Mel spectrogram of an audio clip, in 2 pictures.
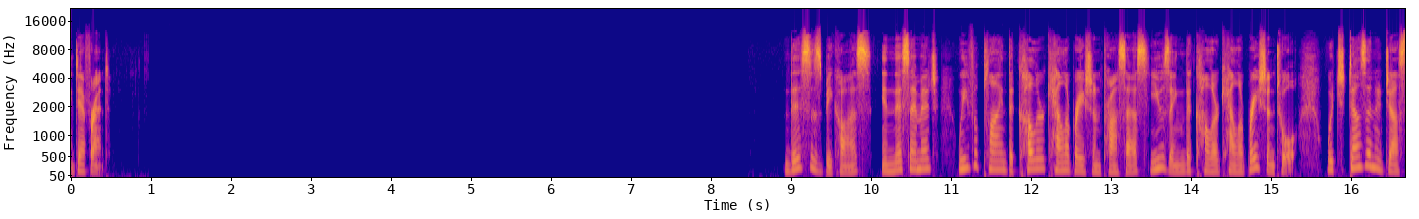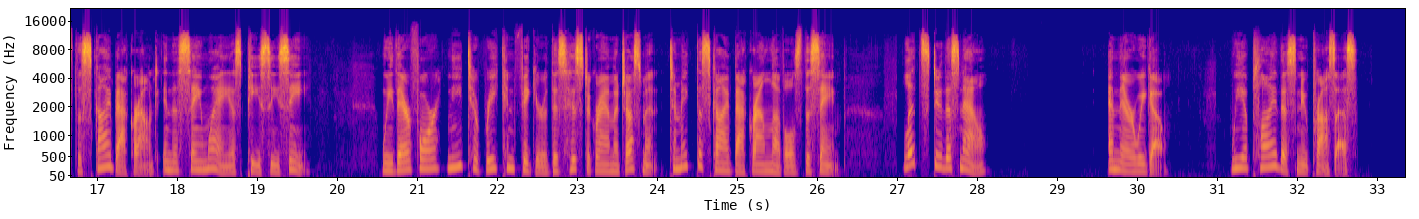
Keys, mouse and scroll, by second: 0.9 click, 2.3 middle click, 2.4 click, 3.1 click, 4.5 click, 6.2 click, 8.4 click, 10.1 click, 16.8 click, 17.9 ctrl+a, 21.4 click, 26.3 click, 27.9-31.6 drag, 31.6 scroll up 1, 32.6-33.3 drag.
